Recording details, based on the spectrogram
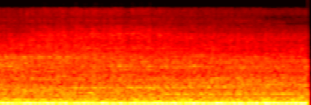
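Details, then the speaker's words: Car just lowered after both exhaust pipes reinstalled following off-road damage: smooth, even low idle, steady rhythm, no ticking or puffing; no exhaust leaks. "Time to put on the ground. Sounds great. Don't hear any exhaust leaks."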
